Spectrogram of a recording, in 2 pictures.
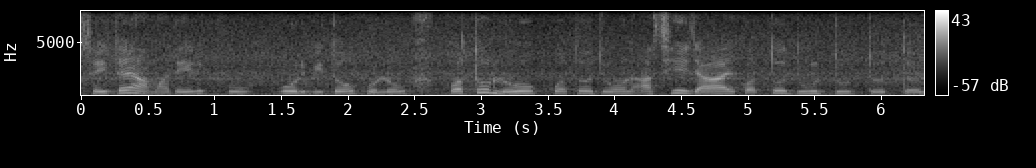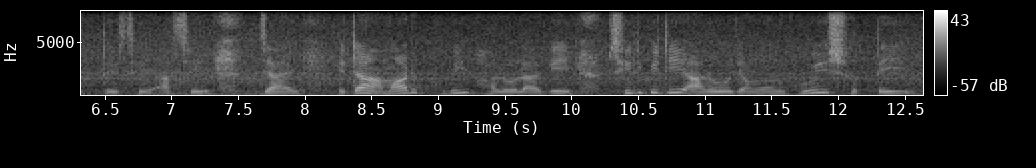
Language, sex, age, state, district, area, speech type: Bengali, female, 30-45, West Bengal, Paschim Medinipur, rural, spontaneous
